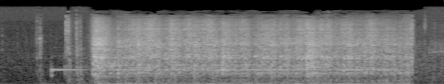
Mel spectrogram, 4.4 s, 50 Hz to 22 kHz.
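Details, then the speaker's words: 1991 or 1992 Oldsmobile 98, gas pedal held down to open the throttle plates; steady starter churn for about three seconds with no firing, and the open throttle made no difference; cranks but won't start. "Okay, so opening up the throttle plates made absolutely no difference."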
